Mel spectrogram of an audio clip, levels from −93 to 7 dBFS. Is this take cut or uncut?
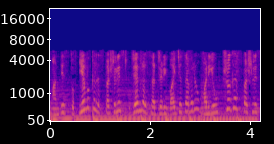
uncut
